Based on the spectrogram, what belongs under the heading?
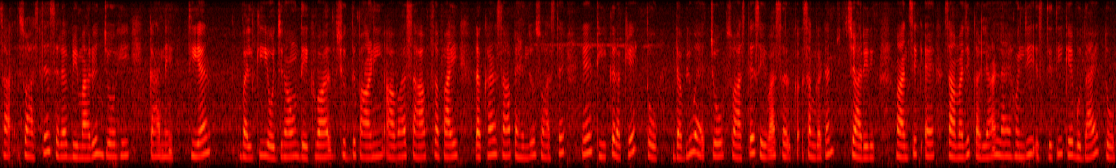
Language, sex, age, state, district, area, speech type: Sindhi, female, 18-30, Rajasthan, Ajmer, urban, spontaneous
